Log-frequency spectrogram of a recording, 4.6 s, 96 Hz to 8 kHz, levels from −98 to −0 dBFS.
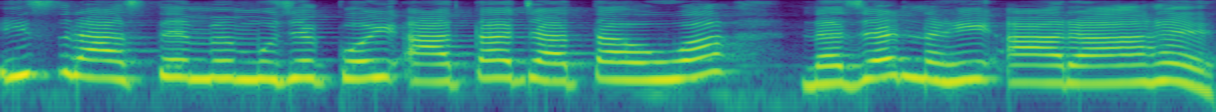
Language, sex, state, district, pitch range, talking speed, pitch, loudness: Hindi, female, Uttar Pradesh, Jyotiba Phule Nagar, 320-370 Hz, 160 wpm, 355 Hz, -12 LUFS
